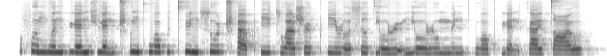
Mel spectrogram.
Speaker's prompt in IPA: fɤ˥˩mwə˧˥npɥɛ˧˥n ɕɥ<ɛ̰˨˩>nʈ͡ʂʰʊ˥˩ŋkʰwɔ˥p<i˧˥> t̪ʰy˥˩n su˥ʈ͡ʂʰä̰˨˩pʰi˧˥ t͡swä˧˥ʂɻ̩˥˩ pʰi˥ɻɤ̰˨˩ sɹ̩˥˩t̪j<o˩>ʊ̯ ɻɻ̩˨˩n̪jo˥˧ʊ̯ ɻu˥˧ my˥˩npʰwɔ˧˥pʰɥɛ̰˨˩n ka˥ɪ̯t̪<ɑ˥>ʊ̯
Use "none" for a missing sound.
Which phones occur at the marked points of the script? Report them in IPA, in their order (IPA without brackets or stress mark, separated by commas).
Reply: ɛ̰˨˩, i˨, o˩, ɑ˧˥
